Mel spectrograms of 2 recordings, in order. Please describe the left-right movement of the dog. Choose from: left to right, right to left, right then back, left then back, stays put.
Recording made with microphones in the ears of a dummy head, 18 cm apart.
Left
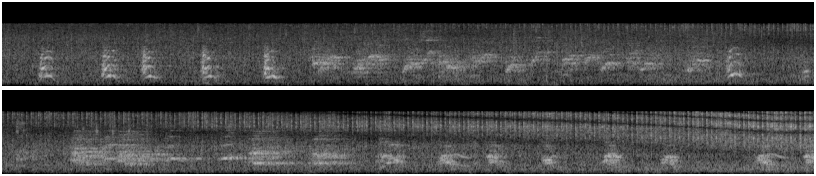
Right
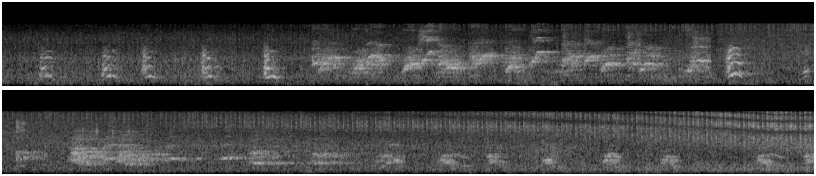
right then back.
